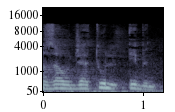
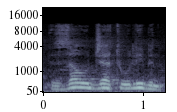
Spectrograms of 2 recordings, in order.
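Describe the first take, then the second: First: Zawjatul ibn with a stop before ibn; wrong hamza. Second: Zawjatul ibn linked as zawjatulibn; correct liaison. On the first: (zawjatul ibn avec hamza fautive) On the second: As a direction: run zawjatul ibn together. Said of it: "on dit". (zawjatul ibn lié) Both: Shown as a demonstration.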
